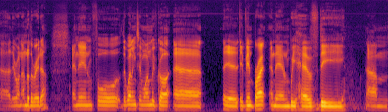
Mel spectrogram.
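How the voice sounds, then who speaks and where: A man at a medium pitch and moderate pace, in a monotone, flat intonation, on a very clean recording with a silent background. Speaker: band member. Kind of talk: casual chat. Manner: halting.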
